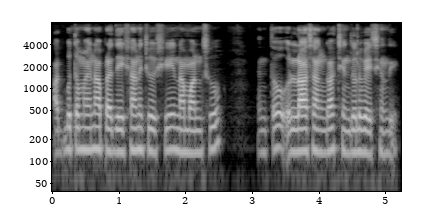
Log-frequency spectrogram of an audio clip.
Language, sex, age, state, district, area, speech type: Telugu, male, 18-30, Telangana, Hyderabad, urban, spontaneous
